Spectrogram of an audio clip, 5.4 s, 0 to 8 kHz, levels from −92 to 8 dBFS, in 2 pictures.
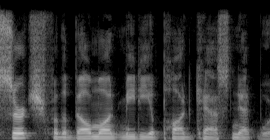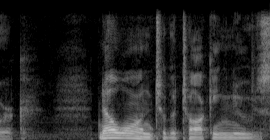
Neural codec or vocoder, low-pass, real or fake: none; 7.2 kHz; real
